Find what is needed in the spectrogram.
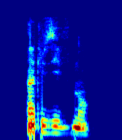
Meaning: inclusively
- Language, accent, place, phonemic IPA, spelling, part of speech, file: French, France, Lyon, /ɛ̃.kly.ziv.mɑ̃/, inclusivement, adverb, LL-Q150 (fra)-inclusivement.wav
